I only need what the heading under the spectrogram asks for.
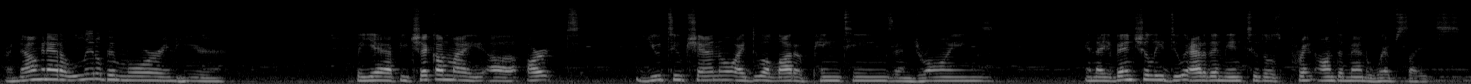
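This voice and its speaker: A woman's voice: fairly low pitch, normal speed, warm tone, faint music behind. A woman whose first language is Spanish, chatting casually with viewers on a live art stream while she draws, greeting them by name and laughing often.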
